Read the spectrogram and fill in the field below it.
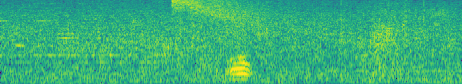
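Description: Explosions burst and crackle.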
